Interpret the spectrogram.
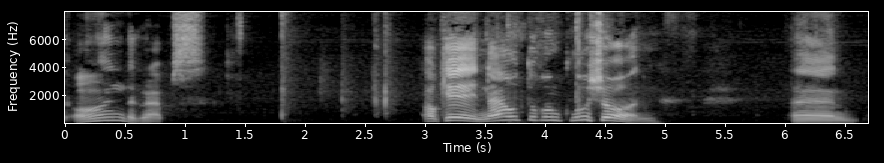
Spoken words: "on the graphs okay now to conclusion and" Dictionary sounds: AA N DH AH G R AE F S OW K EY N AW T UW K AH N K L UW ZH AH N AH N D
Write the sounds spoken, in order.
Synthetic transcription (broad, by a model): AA N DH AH G R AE P S OW K EY N AW T UW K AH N K L UW SH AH N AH N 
